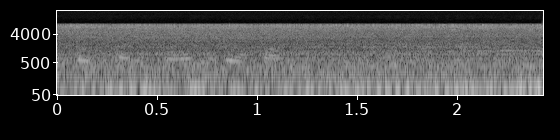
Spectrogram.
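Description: Steady low rumble of an R179 subway car running on the track, heard from inside the car, with indistinct voices.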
